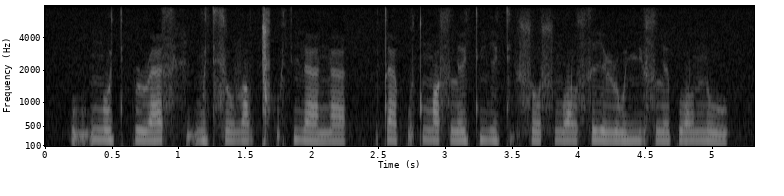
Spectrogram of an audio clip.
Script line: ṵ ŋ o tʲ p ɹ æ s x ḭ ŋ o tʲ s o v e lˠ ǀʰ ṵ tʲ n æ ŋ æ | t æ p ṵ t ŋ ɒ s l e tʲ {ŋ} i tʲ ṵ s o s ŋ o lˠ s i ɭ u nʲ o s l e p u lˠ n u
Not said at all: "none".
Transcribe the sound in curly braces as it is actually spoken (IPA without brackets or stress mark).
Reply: ŋ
